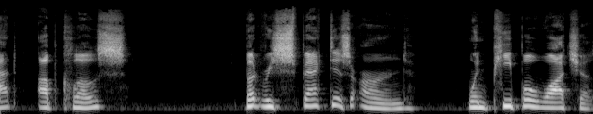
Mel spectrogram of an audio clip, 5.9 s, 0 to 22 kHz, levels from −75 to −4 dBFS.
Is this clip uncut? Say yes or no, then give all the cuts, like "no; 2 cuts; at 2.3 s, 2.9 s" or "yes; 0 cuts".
no; 1 cut; at 2.3 s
